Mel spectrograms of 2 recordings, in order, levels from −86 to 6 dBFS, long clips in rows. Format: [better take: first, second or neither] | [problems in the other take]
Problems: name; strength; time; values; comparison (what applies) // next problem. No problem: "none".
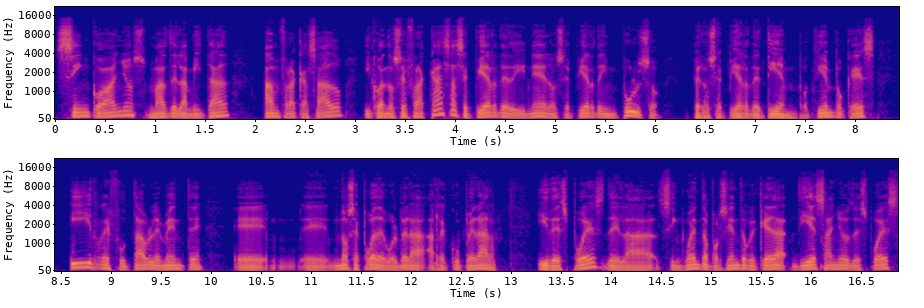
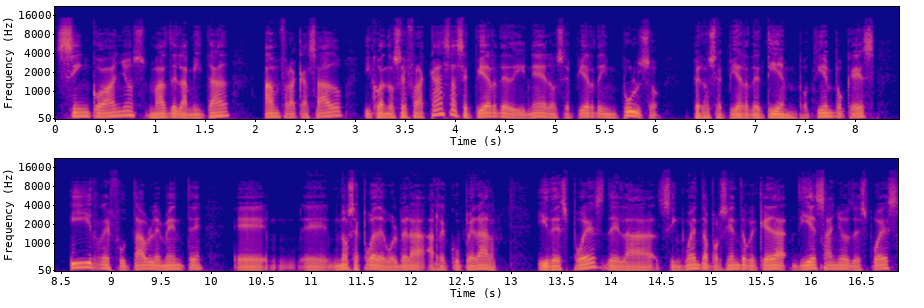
neither | none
